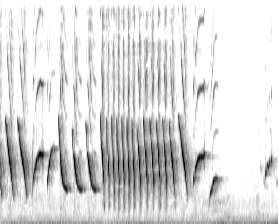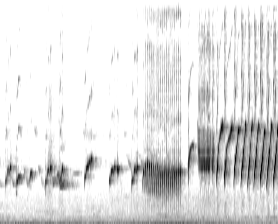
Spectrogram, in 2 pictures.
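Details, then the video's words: Long canary lure song for training young birds to learn sounds: quick descending sweeps, a rapid rolling trill, scattered thin chirps after a brief pause, then a rasping burst and renewed sweeping trills. "kenari gacor panjang Cuit Cuit EMOSI, Pancingan Kenari Paud Belajar Bunyi, terapi AMPUH Kenari MACET"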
